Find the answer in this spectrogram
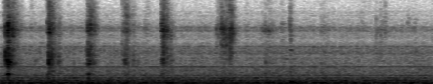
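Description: Crunching bites and chewing of a raw okra pod close to the microphone: a run of crisp crunches about every half second, thinning out after about three seconds.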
